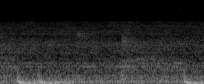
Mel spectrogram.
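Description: Old Shakespeare fly reel being cranked by hand to reel in line, with soft handling bumps near the start and near the end.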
